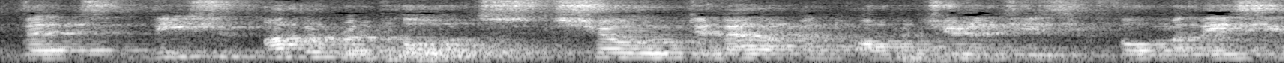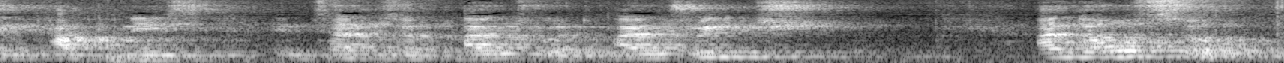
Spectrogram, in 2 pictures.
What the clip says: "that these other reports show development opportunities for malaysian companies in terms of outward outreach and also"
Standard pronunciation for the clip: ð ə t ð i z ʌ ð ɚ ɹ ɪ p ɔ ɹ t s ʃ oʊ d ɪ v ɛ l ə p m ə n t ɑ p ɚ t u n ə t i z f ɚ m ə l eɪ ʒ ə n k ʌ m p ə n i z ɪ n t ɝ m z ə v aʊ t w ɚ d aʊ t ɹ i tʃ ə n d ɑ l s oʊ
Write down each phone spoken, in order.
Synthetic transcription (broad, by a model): ð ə t ð i z ʌ ð ɚ ɹ ɪ p ɔ ɹ t s ʃ oʊ d ɪ v ɛ l ə p m ə n t ɑ p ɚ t u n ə t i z f ɚ m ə l eɪ z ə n k ʌ m p ə n i z ɪ n t ɝ m z ə v aʊ t w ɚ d aʊ t ɹ i tʃ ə n ɑ l s oʊ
